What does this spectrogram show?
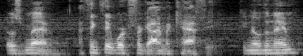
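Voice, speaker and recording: A man's voice: fairly low pitch, fairly quick, soft background music, close to an everyday voice. A man playing a polite, pressing police detective. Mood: probing. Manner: polite but pressing, formal. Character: composed, probing male police detective.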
